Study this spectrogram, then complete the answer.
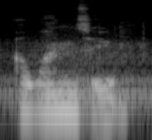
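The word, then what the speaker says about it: Ansuz: The first ruin that you got for October is pronounced Awanzu, meaning divine or God.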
